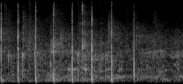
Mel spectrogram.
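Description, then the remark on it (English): A short run of soft, light hand claps, about eight or nine crisp pats in a quick, slightly uneven rhythm, fairly quiet, like a polite golf clap. “Golf clap, golf clap.”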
